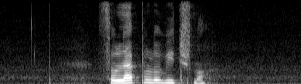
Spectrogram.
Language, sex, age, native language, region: Slovenian, female, 18-29, Slovenian, Drava region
